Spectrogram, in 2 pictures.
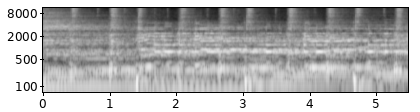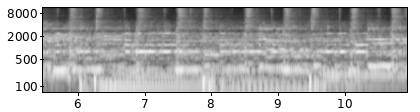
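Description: Live rock band playing an instrumental passage: electric guitars over a bass line, with a steady drum beat.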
